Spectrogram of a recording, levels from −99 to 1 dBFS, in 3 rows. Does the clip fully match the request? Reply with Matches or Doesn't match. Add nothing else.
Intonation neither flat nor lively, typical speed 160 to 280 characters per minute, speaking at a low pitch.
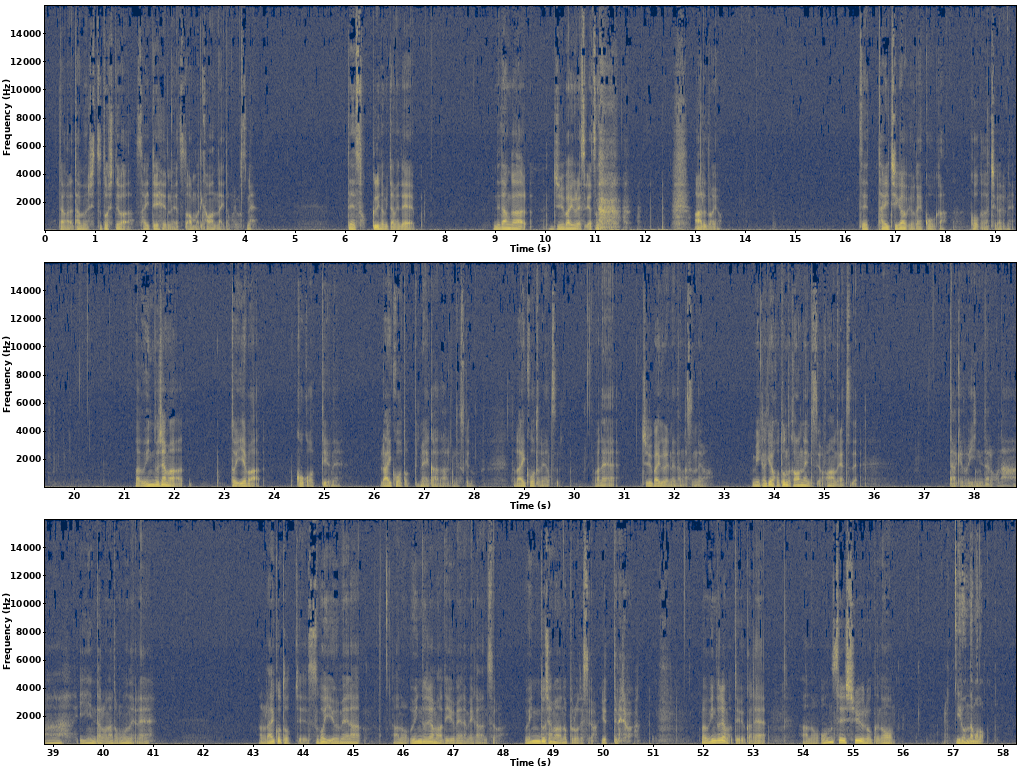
Matches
